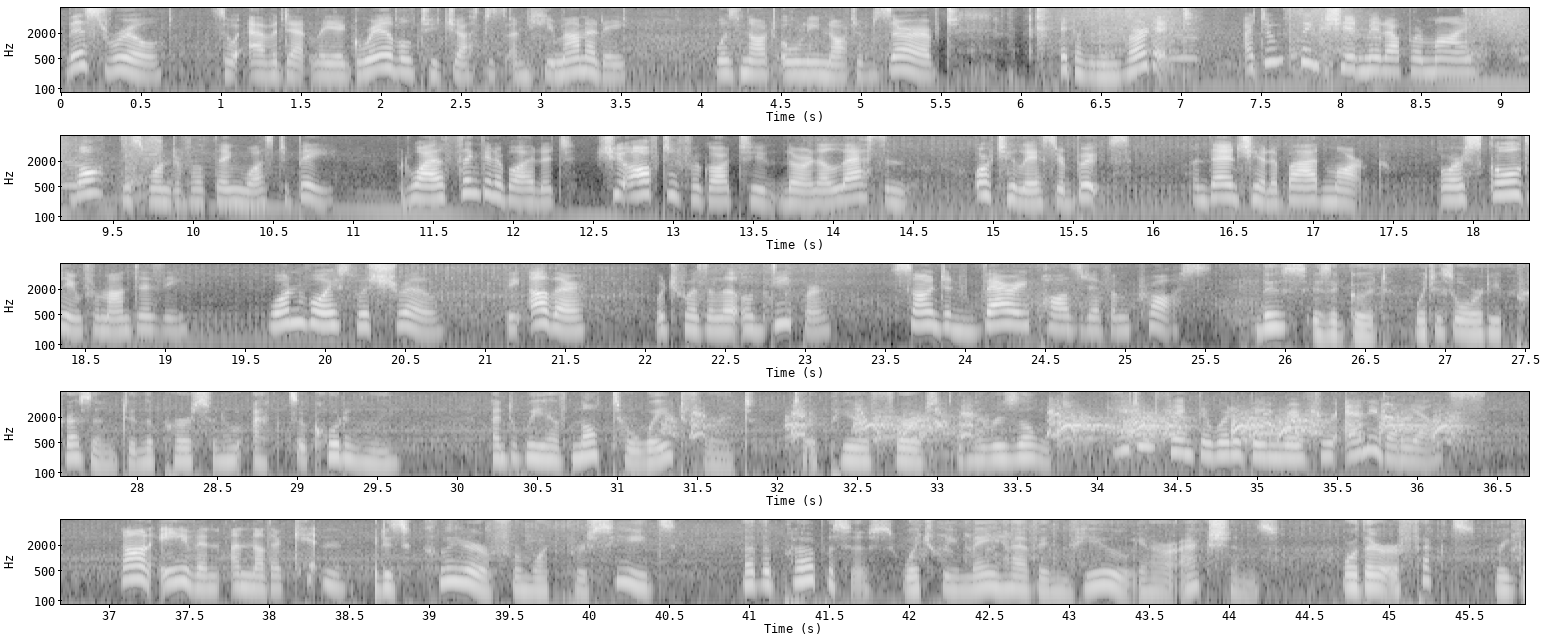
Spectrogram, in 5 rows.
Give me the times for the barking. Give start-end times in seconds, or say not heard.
31.0-36.4.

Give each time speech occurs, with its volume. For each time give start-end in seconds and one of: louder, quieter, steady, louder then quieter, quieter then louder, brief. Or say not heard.
0.0-45.8 steady.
